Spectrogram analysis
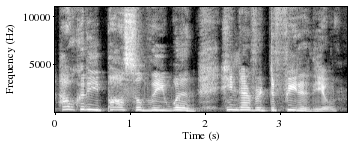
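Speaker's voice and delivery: the father objecting, pitched well up; father's voice. Acted. Father challenging the monster, high and indignant. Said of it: "Inko's father saying".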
